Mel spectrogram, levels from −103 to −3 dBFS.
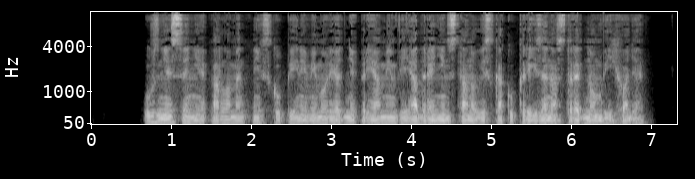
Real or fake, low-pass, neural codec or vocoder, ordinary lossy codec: real; 10.8 kHz; none; AAC, 32 kbps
